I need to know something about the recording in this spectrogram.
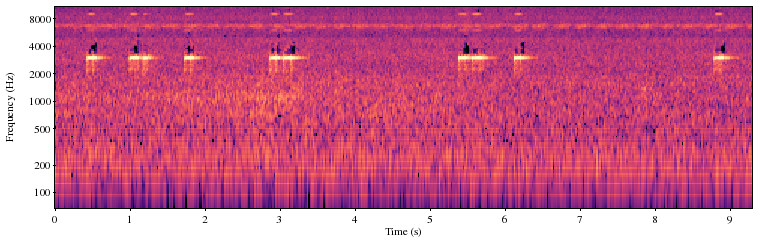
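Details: John Deere STX15F tractor that runs hot and won't start: short high beeps, single and paired, at irregular intervals with battery disconnected and ignition off; owner suspects bad voltage regulator; intermittent warning beeping.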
